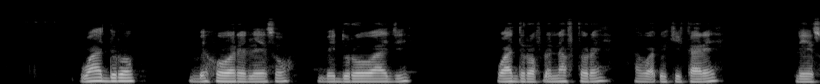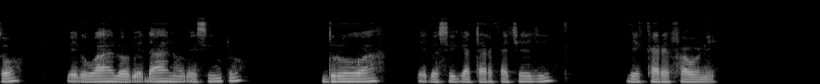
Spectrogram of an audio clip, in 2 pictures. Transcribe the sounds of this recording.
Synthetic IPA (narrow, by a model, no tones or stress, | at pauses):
waduɾɔf | bɛhɔɾɛlɛsɔ | bɛduɾɔwad͡ʒi | waduɾɔfɗɔnaftɔɾɛ | hawaɗukikaɾɛ | lɛsɔ | ɓɛ̰ɗɔwalɔɓɛ̰ɗanɔɓɛ̰siwtɔ | duɾɔwa | ɓɛɗɔsiɡataɾkat͡ʃed͡ʒi | bɛkaɾɛfawnɛ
